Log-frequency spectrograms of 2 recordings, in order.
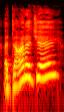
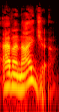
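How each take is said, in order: First: Adonijah as uh-DON-uh-jay, rising like a question; trying out pronunciation. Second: Adonijah as ad-uh-NIGH-juh; own pronunciation. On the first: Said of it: "Which one is it?". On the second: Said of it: "questioning my own pronunciation". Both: Shown as a demonstration.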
